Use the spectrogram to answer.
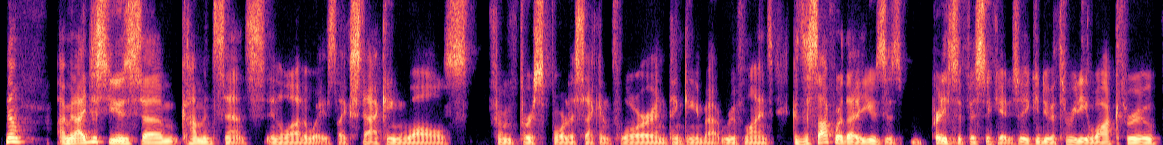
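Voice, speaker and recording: A man's voice: sits low, animated, fairly quick. A middle-aged man from Washington State telling a story in a matter-of-fact, chatty way on a video call. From Washington State, USA.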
